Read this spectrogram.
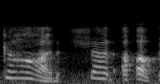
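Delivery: high, loud, laughing shut up; fed up, half laughing; exasperated laughing outburst. Retold or imitated. Annoyed viewer yelling at the screen, high laughing exasperation. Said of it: "I was just like".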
